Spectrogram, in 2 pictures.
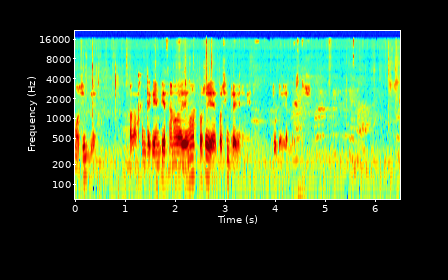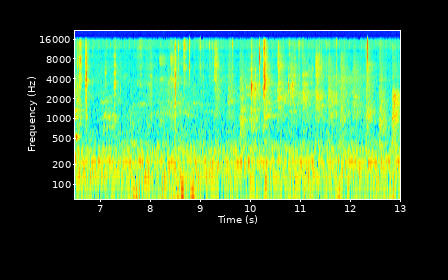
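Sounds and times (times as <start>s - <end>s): low steady hum: 0.0s - 13.0s
plastic parts clicking and tapping: 5.4s - 13.0s.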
